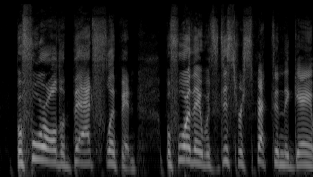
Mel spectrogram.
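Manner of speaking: put-on old-school Boston accent. Joking about old-school baseball and the game's past: put-on boston accent. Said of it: "I keep going into a Boston accent".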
